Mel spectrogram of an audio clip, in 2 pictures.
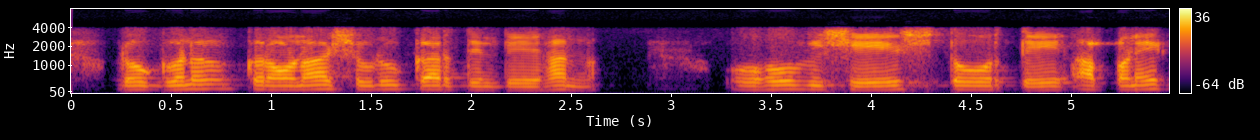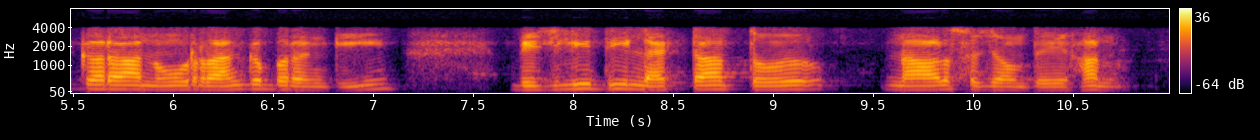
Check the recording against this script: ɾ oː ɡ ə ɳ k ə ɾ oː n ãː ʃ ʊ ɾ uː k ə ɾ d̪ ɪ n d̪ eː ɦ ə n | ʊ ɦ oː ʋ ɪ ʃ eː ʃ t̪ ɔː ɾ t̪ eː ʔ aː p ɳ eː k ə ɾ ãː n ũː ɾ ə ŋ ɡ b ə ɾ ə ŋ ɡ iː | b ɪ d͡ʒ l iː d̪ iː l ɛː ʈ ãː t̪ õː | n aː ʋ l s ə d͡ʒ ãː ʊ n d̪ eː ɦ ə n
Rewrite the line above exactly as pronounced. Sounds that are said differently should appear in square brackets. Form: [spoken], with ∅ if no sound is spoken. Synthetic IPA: ɾ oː ɡ ə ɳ k ə ɾ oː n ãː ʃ ʊ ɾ uː k ə ɾ d̪ ɪ n d̪ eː ɦ ə n | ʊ ɦ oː ʋ ɪ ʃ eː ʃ t̪ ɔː ɾ t̪ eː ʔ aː p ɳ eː k ə ɾ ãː n ũː ɾ ə ŋ ɡ b ə ɾ ə ŋ ɡ iː | b ɪ d͡ʒ l iː d̪ iː l ɛː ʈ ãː t̪ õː | n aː [∅] l s ə d͡ʒ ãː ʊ n d̪ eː ɦ ə n

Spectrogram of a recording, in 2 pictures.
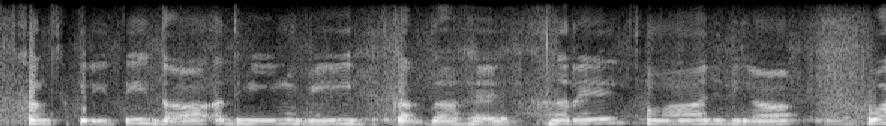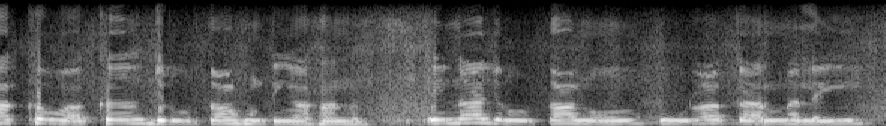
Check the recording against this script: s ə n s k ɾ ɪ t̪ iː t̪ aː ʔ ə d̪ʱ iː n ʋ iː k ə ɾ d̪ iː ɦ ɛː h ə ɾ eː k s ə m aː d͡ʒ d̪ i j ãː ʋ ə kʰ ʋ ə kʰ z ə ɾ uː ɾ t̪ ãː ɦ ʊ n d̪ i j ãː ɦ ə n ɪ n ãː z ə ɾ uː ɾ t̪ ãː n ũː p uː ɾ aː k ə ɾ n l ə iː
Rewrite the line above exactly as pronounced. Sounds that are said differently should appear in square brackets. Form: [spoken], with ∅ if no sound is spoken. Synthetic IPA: s ə n s k ɾ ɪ t̪ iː [d̪] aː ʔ ə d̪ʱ iː n ʋ iː k ə ɾ d̪ [aː] ɦ ɛː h ə ɾ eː k s ə m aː d͡ʒ d̪ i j ãː ʋ ə kʰ ʋ ə kʰ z ə ɾ uː ɾ t̪ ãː ɦ ʊ n d̪ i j ãː ɦ ə n ɪ n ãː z ə ɾ uː ɾ t̪ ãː n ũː p uː ɾ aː k ə ɾ n l ə iː

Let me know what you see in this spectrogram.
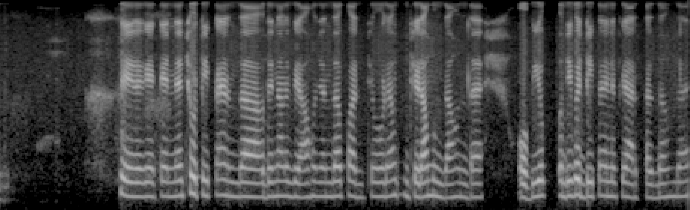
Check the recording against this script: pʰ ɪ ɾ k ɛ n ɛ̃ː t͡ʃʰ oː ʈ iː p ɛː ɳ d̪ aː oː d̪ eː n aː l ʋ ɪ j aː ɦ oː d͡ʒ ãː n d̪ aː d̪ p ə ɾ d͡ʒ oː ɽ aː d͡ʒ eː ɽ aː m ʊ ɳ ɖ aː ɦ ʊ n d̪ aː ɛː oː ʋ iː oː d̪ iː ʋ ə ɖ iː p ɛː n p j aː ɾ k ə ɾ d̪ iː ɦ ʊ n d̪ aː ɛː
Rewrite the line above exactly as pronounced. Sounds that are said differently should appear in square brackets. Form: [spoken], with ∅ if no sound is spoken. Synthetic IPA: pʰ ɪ ɾ k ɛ n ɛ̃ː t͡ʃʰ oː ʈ iː p ɛː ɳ d̪ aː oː d̪ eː n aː l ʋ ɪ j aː ɦ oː d͡ʒ ãː n d̪ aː [∅] p ə ɾ d͡ʒ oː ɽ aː d͡ʒ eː ɽ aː m ʊ ɳ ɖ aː ɦ ʊ n d̪ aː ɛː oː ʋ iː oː d̪ iː ʋ ə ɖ iː p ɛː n p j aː ɾ k ə ɾ d̪ [aː] ɦ ʊ n d̪ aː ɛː

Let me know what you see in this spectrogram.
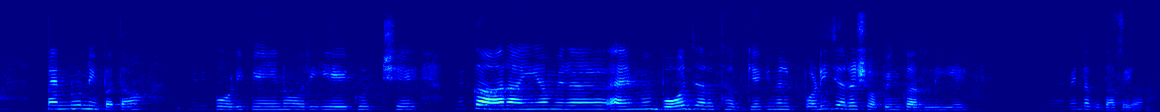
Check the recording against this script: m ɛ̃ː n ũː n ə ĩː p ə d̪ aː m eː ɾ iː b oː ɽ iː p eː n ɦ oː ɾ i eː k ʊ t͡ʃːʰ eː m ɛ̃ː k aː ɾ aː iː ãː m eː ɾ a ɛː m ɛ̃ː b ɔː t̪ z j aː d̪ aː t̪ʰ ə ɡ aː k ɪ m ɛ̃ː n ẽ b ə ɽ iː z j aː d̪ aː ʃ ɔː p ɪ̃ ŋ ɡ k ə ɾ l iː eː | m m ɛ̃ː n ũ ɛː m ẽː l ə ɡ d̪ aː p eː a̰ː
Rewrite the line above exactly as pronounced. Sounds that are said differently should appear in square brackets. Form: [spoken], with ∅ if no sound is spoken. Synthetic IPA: m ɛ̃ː n ũː n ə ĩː p ə [t̪] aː m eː ɾ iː b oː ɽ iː p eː n ɦ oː ɾ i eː k ʊ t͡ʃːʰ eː m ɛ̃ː k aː ɾ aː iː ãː m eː ɾ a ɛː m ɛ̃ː b ɔː t̪ z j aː d̪ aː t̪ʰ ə ɡ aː k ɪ m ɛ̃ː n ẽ b ə ɽ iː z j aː d̪ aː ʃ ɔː p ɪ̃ ŋ ɡ k ə ɾ l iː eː | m m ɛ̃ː n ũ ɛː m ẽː l ə ɡ d̪ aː p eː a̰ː

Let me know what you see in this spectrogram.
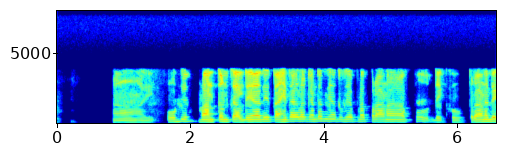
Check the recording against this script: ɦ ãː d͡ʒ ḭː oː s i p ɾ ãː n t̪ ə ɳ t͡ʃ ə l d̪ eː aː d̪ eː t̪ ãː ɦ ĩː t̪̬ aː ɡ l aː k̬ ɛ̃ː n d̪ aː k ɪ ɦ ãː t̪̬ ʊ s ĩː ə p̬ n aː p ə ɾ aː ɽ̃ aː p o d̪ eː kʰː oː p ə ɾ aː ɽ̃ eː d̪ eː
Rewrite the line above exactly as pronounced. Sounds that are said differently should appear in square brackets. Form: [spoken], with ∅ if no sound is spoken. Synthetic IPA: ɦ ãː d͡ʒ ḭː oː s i p ɾ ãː n t̪ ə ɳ t͡ʃ ə l d̪ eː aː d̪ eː t̪ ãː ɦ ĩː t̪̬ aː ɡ l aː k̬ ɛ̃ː n d̪ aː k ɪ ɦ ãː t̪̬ ʊ s ĩː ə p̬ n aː p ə ɾ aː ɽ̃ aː p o d̪ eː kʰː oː p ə ɾ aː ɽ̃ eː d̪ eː

